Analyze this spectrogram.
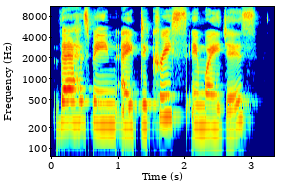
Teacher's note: So in this sentence, decrease is in the noun form. So looking at our rule, where is the stress here? On the first syllable.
